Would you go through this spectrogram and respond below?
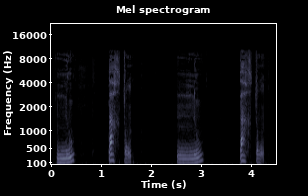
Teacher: So classic ending ONS, you don't pronounce the S, you just have this on sound nasal.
